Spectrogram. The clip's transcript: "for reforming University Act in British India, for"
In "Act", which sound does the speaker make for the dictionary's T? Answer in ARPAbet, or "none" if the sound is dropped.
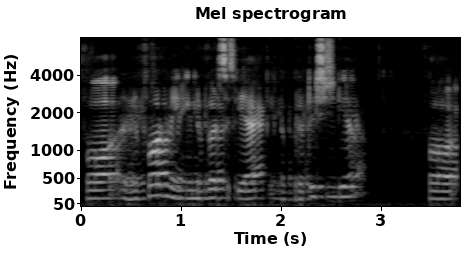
T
